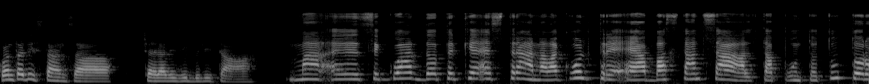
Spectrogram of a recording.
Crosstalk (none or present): none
